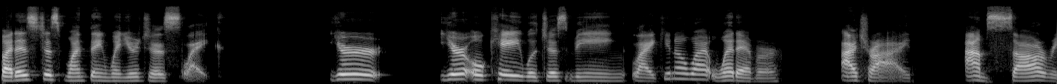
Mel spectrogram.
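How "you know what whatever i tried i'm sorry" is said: condescending, patronizing, talking-down tone. Speaker acts out a non-apology someone gives, mock-condescending apology. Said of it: "with that condescending tone".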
